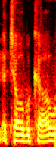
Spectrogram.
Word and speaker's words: Etobicoke: That's where he grew up in Etobicoke, which is, of course, just outside of Toronto. – Right? So he was born in Toronto, grew up in Etobicoke, proud graduate of Richview High School, which is right around the corner from where I lived for many, many years.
